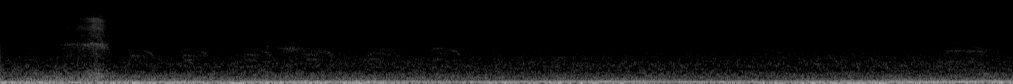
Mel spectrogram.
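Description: Four-stroke dirt bike engine running far off, a steady low hum over wind rumble on the microphone. A short harsh sound cuts in about half a second in.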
